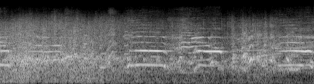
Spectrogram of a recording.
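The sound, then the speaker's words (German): A rooster crows and clucks loudly as it is carried back to the henhouse, giving a continuous stretch of harsh, overlapping calls with no pauses. “Maria bringt den Hahn zurück in den Hühnerstall.”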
